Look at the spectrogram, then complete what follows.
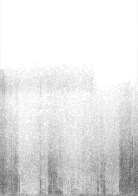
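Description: Skis scraping over hard, icy snow in turns, with wind rushing over the microphone. The scraping comes in surges with short lulls and runs steadily near the end.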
